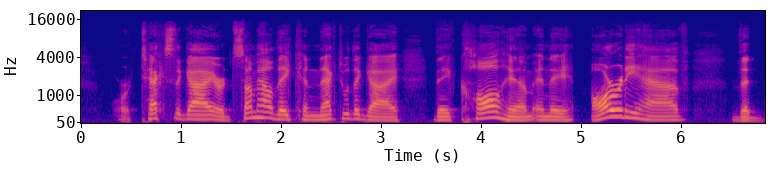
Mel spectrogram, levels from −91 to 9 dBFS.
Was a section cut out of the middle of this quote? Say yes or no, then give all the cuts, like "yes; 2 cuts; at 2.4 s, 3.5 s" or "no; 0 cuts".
no; 0 cuts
